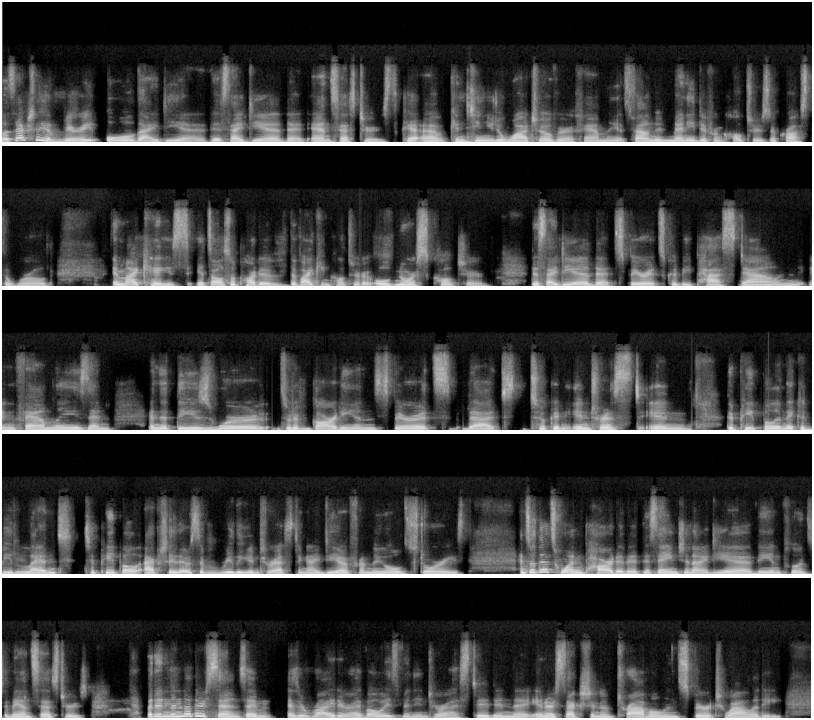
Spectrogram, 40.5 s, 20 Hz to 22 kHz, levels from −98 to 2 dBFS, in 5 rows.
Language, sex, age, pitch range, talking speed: English, female, 50-69, 155-195 Hz, 170 wpm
